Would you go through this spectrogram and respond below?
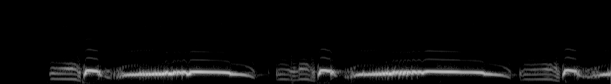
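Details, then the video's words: A pet dove coos good morning: low, hoarse, drawn-out coos near one steady pitch, each lasting over a second, with short choppy notes between them, recorded indoors. "ATLAS the dove says GOODMORNING COO"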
